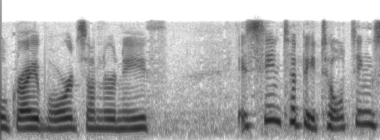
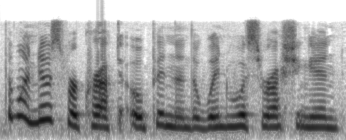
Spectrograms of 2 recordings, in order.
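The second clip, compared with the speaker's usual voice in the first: plain reading voice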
